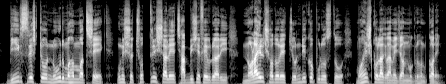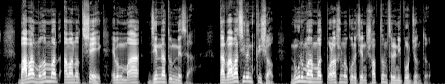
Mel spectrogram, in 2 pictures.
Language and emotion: Bengali, neutral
